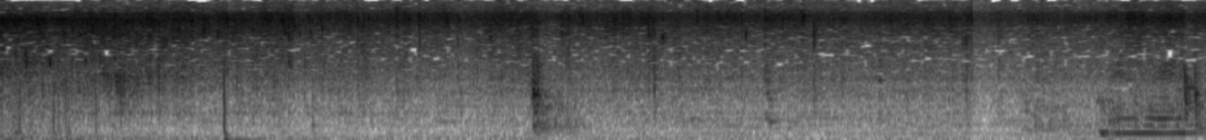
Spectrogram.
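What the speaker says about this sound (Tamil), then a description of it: "ஆயில் ஊத்திட்டு ஆயில் சூடானதுக்கு அப்புறம் குட்டி குட்டியா நறுக்கி வச்ச வெங்காயம்" Finely chopped onions frying in hot oil in a home kitchen pan for kothu parotta, a steady close sizzle with occasional stirring scrapes, no talking.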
